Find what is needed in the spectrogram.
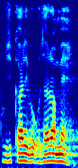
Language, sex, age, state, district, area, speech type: Manipuri, male, 30-45, Manipur, Kakching, rural, spontaneous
